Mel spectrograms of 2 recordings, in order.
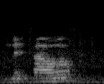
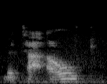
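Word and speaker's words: Mata-o (ματαιόω): Mata-i-o. Pronounce it for me. That's a hard one for me. I don't know why. It's got too many vowels in there. Say it. – Mata-o. – Okay. Mata-o. Empty, worthless.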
